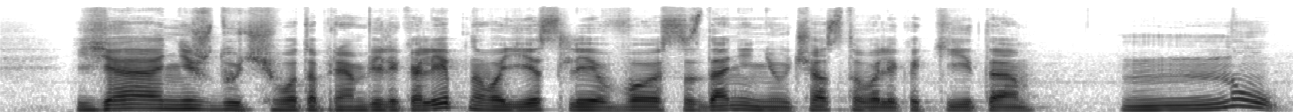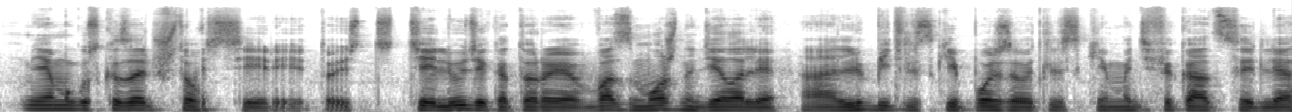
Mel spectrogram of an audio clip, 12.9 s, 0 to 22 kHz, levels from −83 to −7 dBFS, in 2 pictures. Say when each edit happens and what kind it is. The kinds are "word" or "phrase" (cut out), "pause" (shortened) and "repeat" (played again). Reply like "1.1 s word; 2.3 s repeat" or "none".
6.5 s pause; 7.5 s phrase; 10.4 s pause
